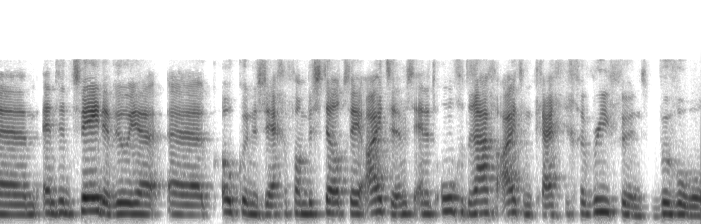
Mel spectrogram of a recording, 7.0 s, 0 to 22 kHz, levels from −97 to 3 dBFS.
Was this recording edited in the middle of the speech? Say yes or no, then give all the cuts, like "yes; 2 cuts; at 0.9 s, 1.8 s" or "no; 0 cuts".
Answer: no; 0 cuts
